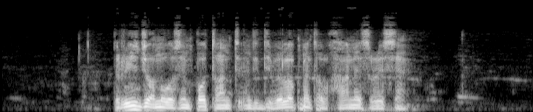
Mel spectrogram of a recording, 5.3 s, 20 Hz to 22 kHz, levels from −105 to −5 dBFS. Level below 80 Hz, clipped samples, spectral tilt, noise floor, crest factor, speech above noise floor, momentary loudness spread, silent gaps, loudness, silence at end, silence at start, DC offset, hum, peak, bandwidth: -52 dBFS; under 0.1%; -6 dB/octave; -69 dBFS; 18 dB; 52 dB; 9 LU; none; -17 LUFS; 1.25 s; 1.15 s; under 0.1%; none; -2 dBFS; 7.8 kHz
